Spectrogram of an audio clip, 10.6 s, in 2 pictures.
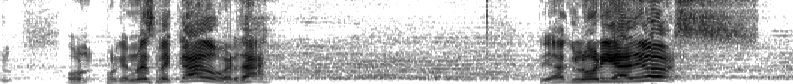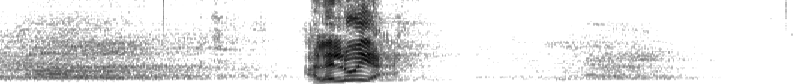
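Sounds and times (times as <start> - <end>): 
audience shouting for joy: 0.0 - 10.2
speech: 0.1 - 2.0, 3.6 - 4.8, 7.3 - 8.0.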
